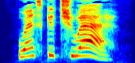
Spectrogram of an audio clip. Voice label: French Where Are U, Questions, 1 child, French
